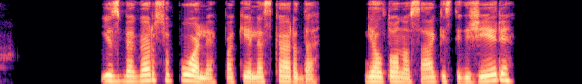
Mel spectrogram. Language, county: Lithuanian, Klaipėda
